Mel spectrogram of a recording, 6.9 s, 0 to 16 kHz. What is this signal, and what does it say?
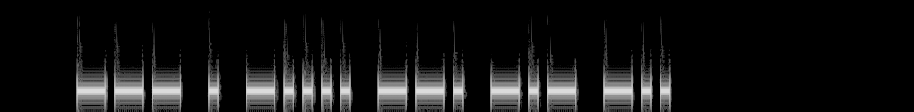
Morse code, heard as a keyed tone, about 17 wpm, 700 Hz. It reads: OE6GKD
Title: DXCC-100 Call Signs - 6 Characters - Repeated 2x - 17wpm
